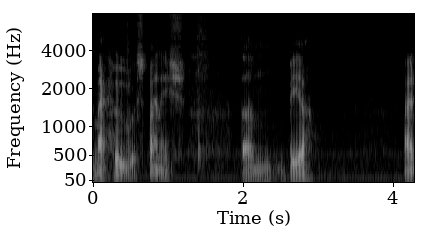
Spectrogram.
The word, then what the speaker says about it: Mahou: anyone got any flakes that's Mato apparently you pronounced that Mato Spanish um beer and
